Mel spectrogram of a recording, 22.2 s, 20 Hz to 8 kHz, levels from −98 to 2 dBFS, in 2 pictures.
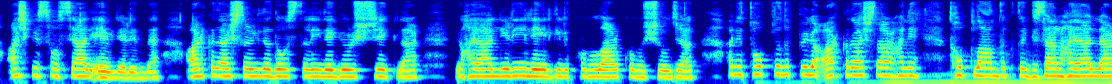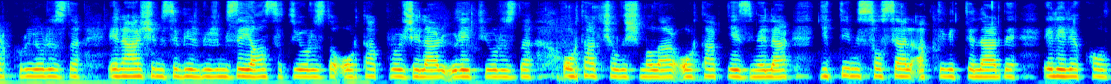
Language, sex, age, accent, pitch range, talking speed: Turkish, female, 60-79, native, 190-210 Hz, 105 wpm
